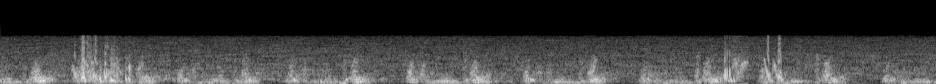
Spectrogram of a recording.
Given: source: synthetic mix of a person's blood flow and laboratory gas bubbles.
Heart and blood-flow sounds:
Doppler ultrasound of blood flow; precordium
0.70-1.36 s: bubbles
7.20-7.49 s: bubbles
7.61-7.87 s: bubbles
From the record:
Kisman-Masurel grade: 223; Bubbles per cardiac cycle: several, 3 to 8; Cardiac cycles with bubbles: 10 to 50%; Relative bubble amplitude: loud (0.450 to 0.775); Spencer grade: 2 (many but less than half of the cardiac periods contain bubble signals, singularly or in groups); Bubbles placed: only in the low amplitude regions of the cardiac cycle

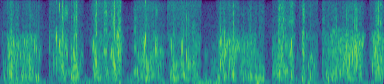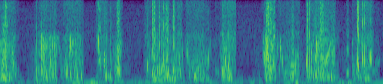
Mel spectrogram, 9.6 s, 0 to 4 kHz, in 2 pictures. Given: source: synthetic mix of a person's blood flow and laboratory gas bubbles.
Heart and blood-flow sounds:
Doppler ultrasound of blood flow; subclavian vein
0.01-0.54 s: bubbles
0.61-1.04 s: bubbles
1.11-1.55 s: bubbles
1.63-2.53 s: bubbles
2.70-3.32 s: bubbles
3.40-3.98 s: bubbles
4.03-4.58 s: bubbles
4.62-5.04 s: bubbles
5.23-5.84 s: bubbles
6.00-6.33 s: bubbles
6.60-7.45 s: bubbles
7.49-7.75 s: bubbles
8.07-8.56 s: bubbles
8.62-9.04 s: bubbles
9.12-9.55 s: bubbles
From the record:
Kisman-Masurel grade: 343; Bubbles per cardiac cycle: rolling drumbeat, 9 or more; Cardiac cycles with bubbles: 100%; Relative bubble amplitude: loud (0.450 to 0.775); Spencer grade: 3 (all of the cardiac periods contain showers or single bubble signals, but not dominating or overriding the cardiac motion signals); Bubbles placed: anywhere in the cardiac cycle

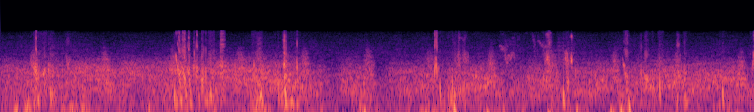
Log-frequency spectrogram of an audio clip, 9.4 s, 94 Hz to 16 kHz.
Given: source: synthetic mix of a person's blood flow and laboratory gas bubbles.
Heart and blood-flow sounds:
Doppler ultrasound of blood flow; subclavian vein
0.38-0.70 s: bubbles
0.81-0.96 s: bubbles
2.15-2.83 s: bubbles
3.11-3.33 s: bubbles
3.40-3.77 s: bubbles
5.40-5.87 s: bubbles
6.76-6.93 s: bubbles
7.01-7.23 s: bubbles
7.77-7.91 s: bubbles
7.98-8.31 s: bubbles
8.45-8.62 s: bubbles
8.99-9.09 s: bubbles
9.37-9.44 s: bubbles
From the record:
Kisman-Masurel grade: 233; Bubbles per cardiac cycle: several, 3 to 8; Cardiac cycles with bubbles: 50 to 99%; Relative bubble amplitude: loud (0.450 to 0.775); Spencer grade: 3 (all of the cardiac periods contain showers or single bubble signals, but not dominating or overriding the cardiac motion signals); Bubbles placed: anywhere in the cardiac cycle

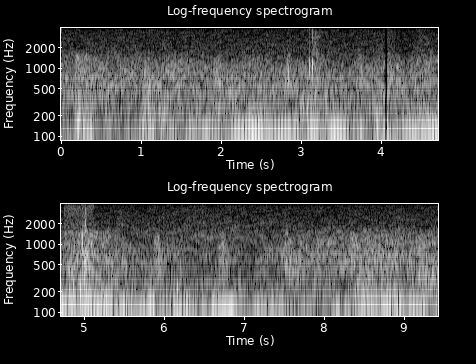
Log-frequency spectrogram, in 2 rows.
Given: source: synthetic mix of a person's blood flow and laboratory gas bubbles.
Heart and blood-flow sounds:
Doppler ultrasound of blood flow; subclavian vein
2.82-2.88 s: bubbles
3.03-3.35 s: bubbles
4.75-5.14 s: bubbles
From the record:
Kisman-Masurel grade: 222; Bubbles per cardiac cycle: several, 3 to 8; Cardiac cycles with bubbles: 10 to 50%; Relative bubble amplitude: moderate (0.250 to 0.450); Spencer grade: 2 (many but less than half of the cardiac periods contain bubble signals, singularly or in groups); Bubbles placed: anywhere in the cardiac cycle

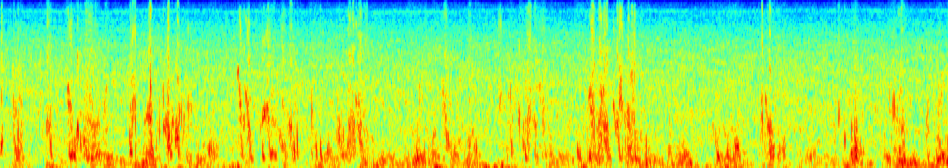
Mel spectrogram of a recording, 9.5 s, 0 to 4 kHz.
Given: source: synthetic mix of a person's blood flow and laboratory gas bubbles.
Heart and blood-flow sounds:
Doppler ultrasound of blood flow; precordium
0.00-0.27 s: bubbles
0.45-0.56 s: bubbles
0.65-1.15 s: bubbles
1.26-1.39 s: bubbles
1.43-1.95 s: bubbles
2.01-2.21 s: bubbles
2.35-3.01 s: bubbles
3.08-3.72 s: bubbles
4.05-4.89 s: bubbles
4.97-6.56 s: bubbles
7.12-7.44 s: bubbles
7.58-7.88 s: bubbles
8.04-8.16 s: bubbles
8.31-8.66 s: bubbles
8.86-9.10 s: bubbles
9.37-9.49 s: bubbles
From the record:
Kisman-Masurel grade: 343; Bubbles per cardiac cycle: rolling drumbeat, 9 or more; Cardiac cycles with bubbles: 100%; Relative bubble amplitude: loud (0.450 to 0.775); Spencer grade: 3 (all of the cardiac periods contain showers or single bubble signals, but not dominating or overriding the cardiac motion signals); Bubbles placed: anywhere in the cardiac cycle

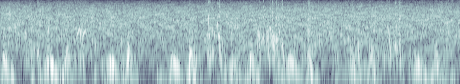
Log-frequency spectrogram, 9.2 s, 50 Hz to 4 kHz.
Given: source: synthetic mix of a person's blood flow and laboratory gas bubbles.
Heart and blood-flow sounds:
Doppler ultrasound of blood flow; precordium
0.03-0.41 s: bubbles
0.47-0.81 s: bubbles
0.89-1.06 s: bubbles
1.14-1.94 s: bubbles
2.39-2.65 s: bubbles
3.52-3.59 s: bubbles
3.74-3.96 s: bubbles
4.07-4.71 s: bubbles
5.00-5.05 s: bubbles
5.09-5.72 s: bubbles
6.02-6.78 s: bubbles
6.93-7.28 s: bubbles
7.31-8.07 s: bubbles
8.88-9.06 s: bubbles
9.09-9.22 s: bubbles
From the record:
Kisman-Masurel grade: 242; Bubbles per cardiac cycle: several, 3 to 8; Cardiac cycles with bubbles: 100%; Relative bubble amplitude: moderate (0.250 to 0.450); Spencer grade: 3 (all of the cardiac periods contain showers or single bubble signals, but not dominating or overriding the cardiac motion signals); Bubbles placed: anywhere in the cardiac cycle

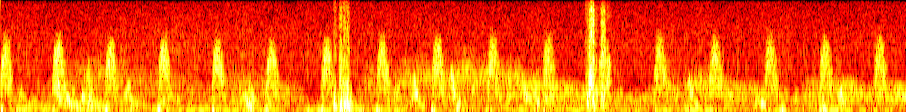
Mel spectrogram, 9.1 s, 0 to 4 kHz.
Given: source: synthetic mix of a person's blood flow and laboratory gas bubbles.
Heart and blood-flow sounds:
Doppler ultrasound of blood flow; subclavian vein
5.84-6.12 s: bubbles
From the record:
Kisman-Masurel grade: 113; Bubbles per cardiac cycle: 1 to 2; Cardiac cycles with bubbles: 1 to 10%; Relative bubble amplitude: loud (0.450 to 0.775); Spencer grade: 1 (occasional bubble signal discernible with the cardiac motion signal, with majority of cardiac periods free of bubbles); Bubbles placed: anywhere in the cardiac cycle

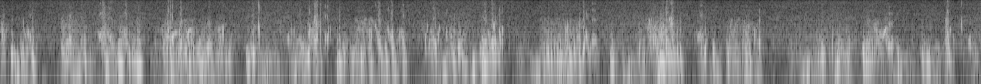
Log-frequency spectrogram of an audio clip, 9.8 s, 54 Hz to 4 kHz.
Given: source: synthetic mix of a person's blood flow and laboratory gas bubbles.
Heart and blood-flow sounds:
Doppler ultrasound of blood flow; precordium
0.00-0.38 s: bubbles
0.59-1.45 s: bubbles
1.57-2.34 s: bubbles
2.44-2.62 s: bubbles
2.85-3.34 s: bubbles
3.36-4.10 s: bubbles
4.21-5.06 s: bubbles
5.39-5.99 s: bubbles
6.08-6.17 s: bubbles
6.35-6.85 s: bubbles
6.95-7.22 s: bubbles
7.25-7.64 s: bubbles
8.15-8.53 s: bubbles
8.59-9.02 s: bubbles
9.19-9.34 s: bubbles
9.45-9.54 s: bubbles
9.57-9.74 s: bubbles
From the record:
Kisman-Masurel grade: 343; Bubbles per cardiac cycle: rolling drumbeat, 9 or more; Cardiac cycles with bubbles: 100%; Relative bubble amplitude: loud (0.450 to 0.775); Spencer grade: 3 (all of the cardiac periods contain showers or single bubble signals, but not dominating or overriding the cardiac motion signals); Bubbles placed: anywhere in the cardiac cycle

